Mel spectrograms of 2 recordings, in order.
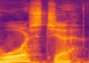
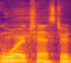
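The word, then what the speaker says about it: Worcester: at Clark University in in warer okay it looks like Worchester to me but that's how they say it down there yeah I don't even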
